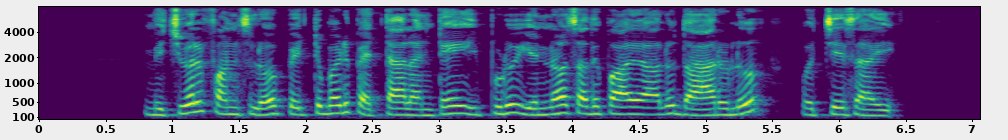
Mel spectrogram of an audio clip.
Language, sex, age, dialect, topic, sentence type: Telugu, male, 18-24, Utterandhra, banking, statement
